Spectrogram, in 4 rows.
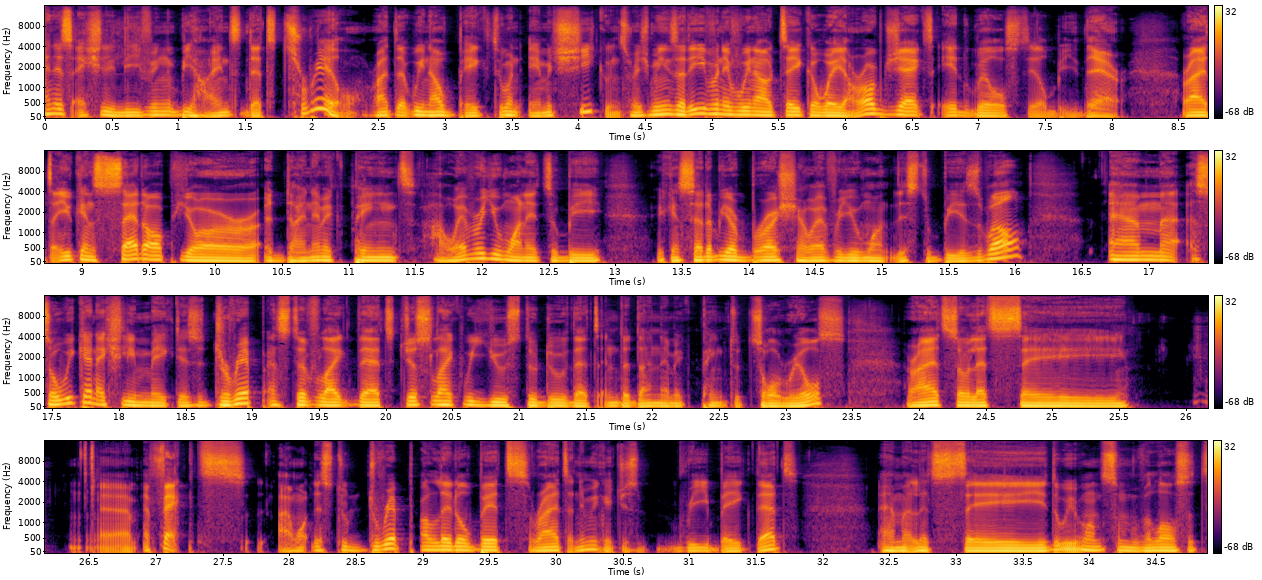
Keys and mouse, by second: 0.0 space, 10.6 space, 16.9 click, 21.6 click, 26.6 click, 27.9 click, 28.4 click.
